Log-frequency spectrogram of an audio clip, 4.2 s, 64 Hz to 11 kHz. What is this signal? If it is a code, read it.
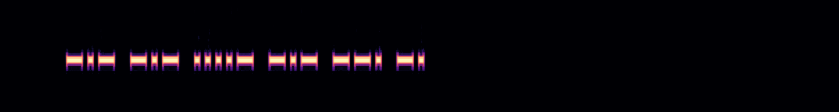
Morse code, heard as a keyed tone, about 43 wpm, 700 Hz. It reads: KK4KGN
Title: USA Call Signs - 6 Characters - 45wpm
